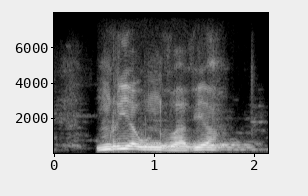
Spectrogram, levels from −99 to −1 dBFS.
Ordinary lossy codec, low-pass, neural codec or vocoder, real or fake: Opus, 32 kbps; 7.2 kHz; none; real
